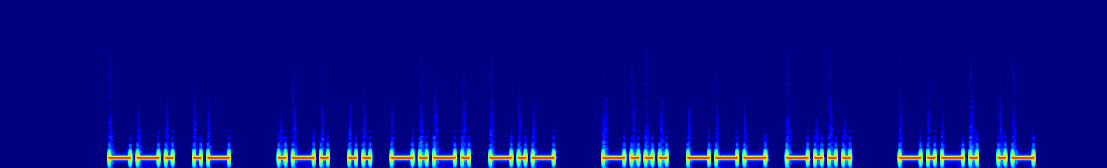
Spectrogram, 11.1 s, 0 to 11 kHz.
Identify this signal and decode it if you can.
Morse code, heard as a keyed tone, about 17 wpm, 700 Hz. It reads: GA RICK BOB CA
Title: K1USN SST QSO Practice - 17wpm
